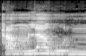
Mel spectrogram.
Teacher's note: ہم نے نون پر زبر کو ادا نہیں کرنا، ہا کو نون مشدد کے ساتھ ملانا ہے اور غنہ کے ساتھ ادا کرنا ہے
